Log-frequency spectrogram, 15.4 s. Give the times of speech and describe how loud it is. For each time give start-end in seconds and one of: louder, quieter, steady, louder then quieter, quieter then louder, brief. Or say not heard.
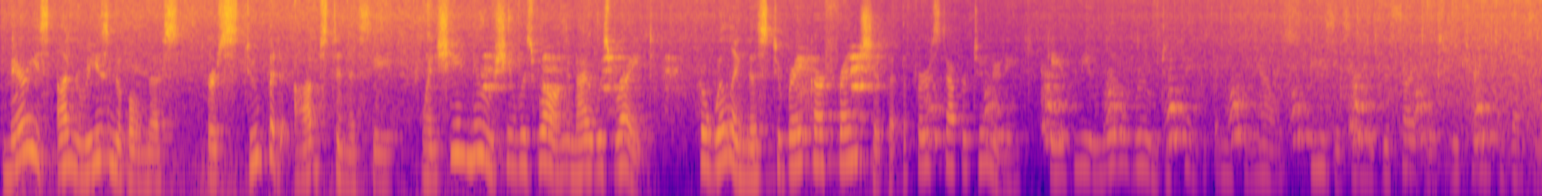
0.0-15.3 quieter.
